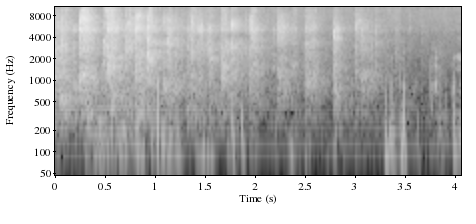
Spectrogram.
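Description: Applause from a small group, a dense patter of hand claps that thins out and dies away near the end.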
